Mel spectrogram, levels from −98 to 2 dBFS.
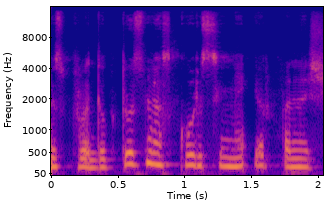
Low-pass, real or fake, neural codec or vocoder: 14.4 kHz; fake; codec, 32 kHz, 1.9 kbps, SNAC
